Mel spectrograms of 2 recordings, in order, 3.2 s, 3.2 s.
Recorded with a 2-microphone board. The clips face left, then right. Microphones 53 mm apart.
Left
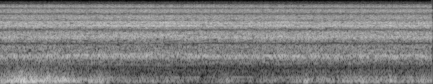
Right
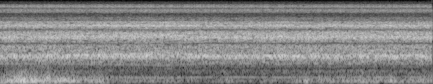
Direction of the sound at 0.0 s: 30° right (ahead or behind).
